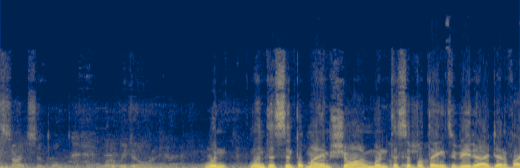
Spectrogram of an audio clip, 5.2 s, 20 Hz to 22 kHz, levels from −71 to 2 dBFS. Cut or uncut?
uncut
